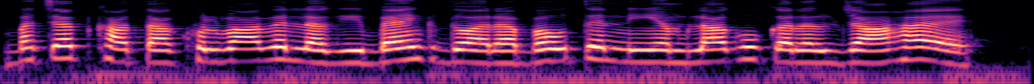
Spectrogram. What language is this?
Magahi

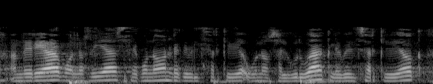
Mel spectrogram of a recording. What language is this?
Basque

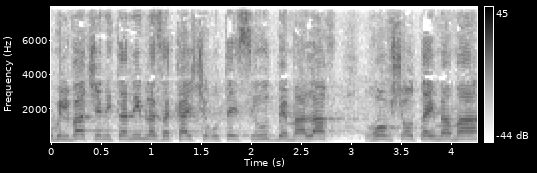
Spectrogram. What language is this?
Hebrew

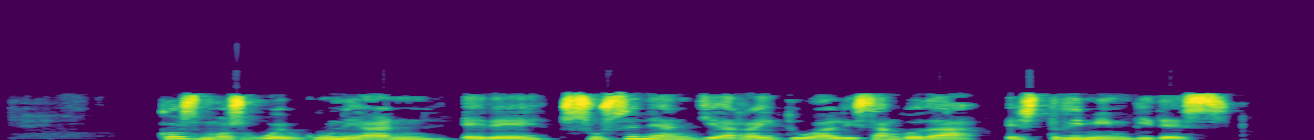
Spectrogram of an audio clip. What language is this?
Basque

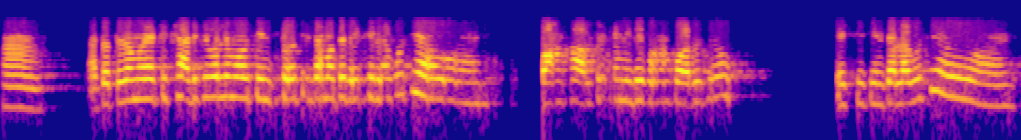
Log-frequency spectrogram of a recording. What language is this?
Odia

